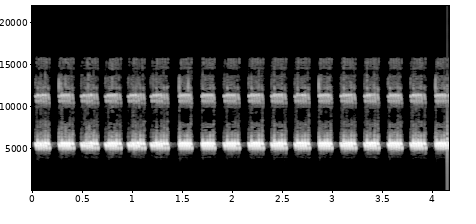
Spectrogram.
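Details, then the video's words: Pair of crickets giving crisp, high, rhythmic chirps, each a brief scraping burst with a short gap, roughly four per second, in an otherwise silent background. "Two Crickets Chirp Sounds"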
